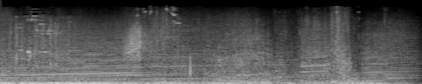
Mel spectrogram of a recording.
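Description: Logo sting of race-car engine sound mixed with music: a loud, dense engine rumble with a tone slowly rising in pitch over the first second and a half, cutting off suddenly at the end.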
